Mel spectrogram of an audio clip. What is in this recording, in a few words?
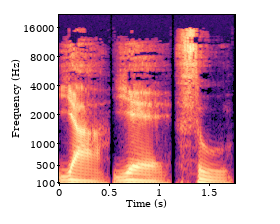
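"yayethu", concatenated syllables; Affixing experiment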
